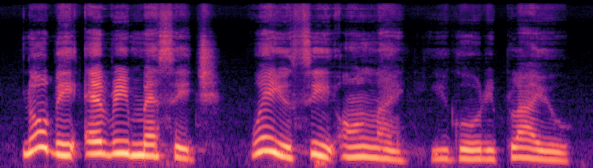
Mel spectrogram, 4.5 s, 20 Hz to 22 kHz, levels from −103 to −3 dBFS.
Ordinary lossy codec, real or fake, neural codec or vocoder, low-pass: none; fake; vocoder, 44.1 kHz, 128 mel bands, Pupu-Vocoder; 19.8 kHz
